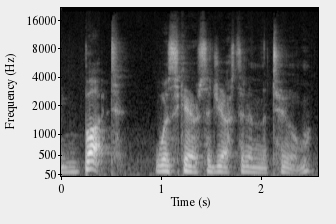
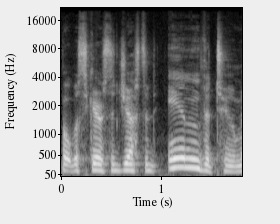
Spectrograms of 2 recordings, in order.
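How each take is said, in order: First: The stress is on the word scarce. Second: The stress is on the word in.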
